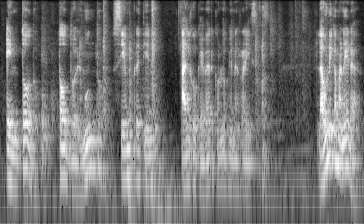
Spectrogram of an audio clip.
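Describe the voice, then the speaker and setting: A middle-aged man from Venezuela with a Venezuelan Spanish accent, hosting his own radio talk show in a measured, promotional way. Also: low voice, gravelly, darkish tone, a little hiss or hum. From Venezuela (Mérida). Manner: measured, promotional, repeats contact details.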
